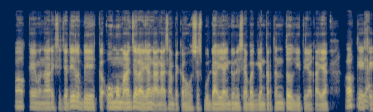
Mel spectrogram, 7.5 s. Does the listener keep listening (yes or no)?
yes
